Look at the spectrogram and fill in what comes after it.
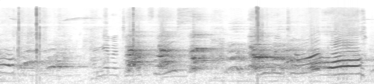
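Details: Male husky/malamute mix at Baldwin Park shelter making unusual human-like 'talking' sounds while nestling into a visitor's lap; wavering, yodel-like whines with bending pitch, mixed with women's laughter and chatter.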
